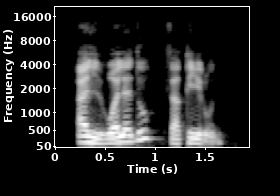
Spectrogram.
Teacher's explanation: Notice the word waladun starts with qamariyya letter. So we need to pronounce the letter lam of al.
